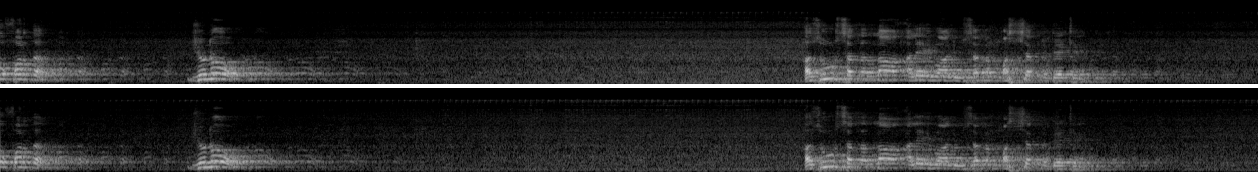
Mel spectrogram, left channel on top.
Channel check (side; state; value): both; normal; correlation 0.49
